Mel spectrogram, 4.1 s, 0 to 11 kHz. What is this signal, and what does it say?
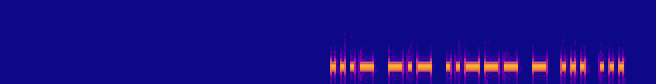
Morse code, heard as a keyed tone, about 38 wpm, 700 Hz. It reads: VK2TSS
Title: DXCC-100 Call Signs - 6 Characters - Repeated 2x - 40wpm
